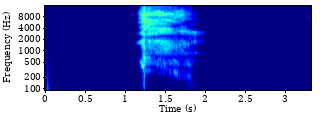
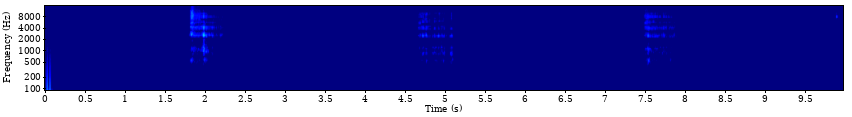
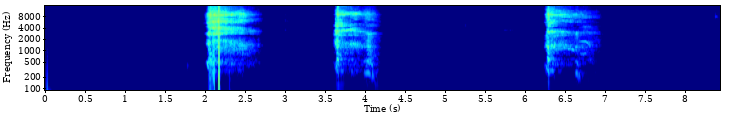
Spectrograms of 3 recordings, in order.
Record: {
  "cough_length": "3.3 s",
  "cough_amplitude": 1021,
  "cough_signal_mean_std_ratio": 0.31,
  "exhalation_length": "10.0 s",
  "exhalation_amplitude": 54,
  "exhalation_signal_mean_std_ratio": 0.21,
  "three_cough_length": "8.4 s",
  "three_cough_amplitude": 10573,
  "three_cough_signal_mean_std_ratio": 0.25,
  "survey_phase": "beta (2021-08-13 to 2022-03-07)",
  "age": "45-64",
  "gender": "Male",
  "wearing_mask": "No",
  "symptom_cough_any": true,
  "symptom_onset": "12 days",
  "smoker_status": "Ex-smoker",
  "respiratory_condition_asthma": true,
  "respiratory_condition_other": false,
  "recruitment_source": "REACT",
  "submission_delay": "2 days",
  "covid_test_result": "Negative",
  "covid_test_method": "RT-qPCR",
  "influenza_a_test_result": "Negative",
  "influenza_b_test_result": "Negative"
}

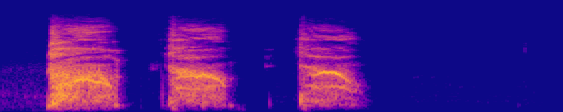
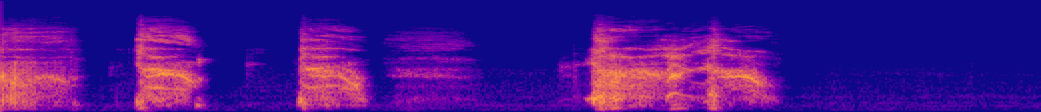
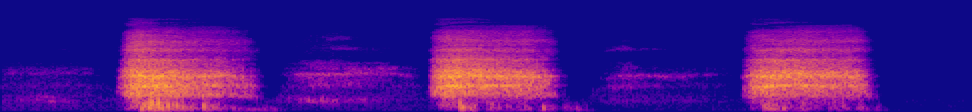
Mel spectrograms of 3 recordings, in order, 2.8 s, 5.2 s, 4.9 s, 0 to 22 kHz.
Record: {
  "three_cough_length": "2.8 s",
  "three_cough_amplitude": 29229,
  "three_cough_signal_mean_std_ratio": 0.47,
  "cough_length": "5.2 s",
  "cough_amplitude": 20897,
  "cough_signal_mean_std_ratio": 0.49,
  "exhalation_length": "4.9 s",
  "exhalation_amplitude": 27484,
  "exhalation_signal_mean_std_ratio": 0.48,
  "survey_phase": "alpha (2021-03-01 to 2021-08-12)",
  "age": "18-44",
  "gender": "Male",
  "wearing_mask": "No",
  "symptom_cough_any": true,
  "symptom_fatigue": true,
  "symptom_headache": true,
  "symptom_change_to_sense_of_smell_or_taste": true,
  "symptom_loss_of_taste": true,
  "smoker_status": "Current smoker (e-cigarettes or vapes only)",
  "respiratory_condition_asthma": false,
  "respiratory_condition_other": false,
  "recruitment_source": "Test and Trace",
  "submission_delay": "3 days",
  "covid_test_result": "Positive",
  "covid_test_method": "LFT"
}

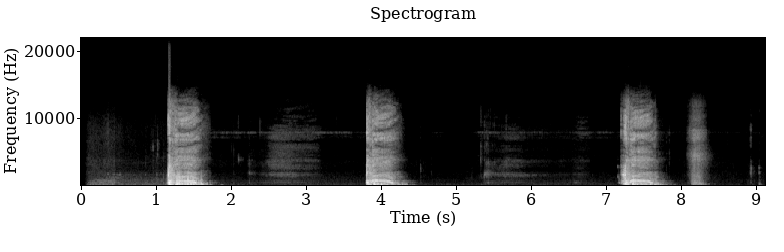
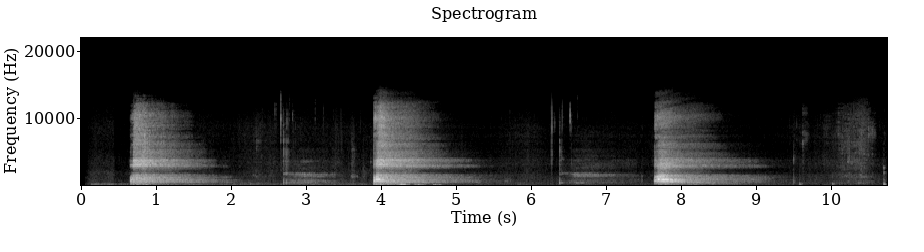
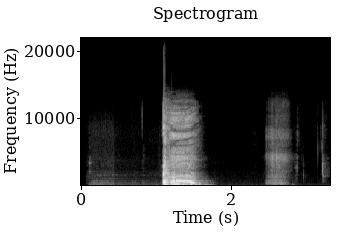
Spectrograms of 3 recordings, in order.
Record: {
  "three_cough_length": "9.1 s",
  "three_cough_amplitude": 32703,
  "three_cough_signal_mean_std_ratio": 0.28,
  "exhalation_length": "10.8 s",
  "exhalation_amplitude": 17536,
  "exhalation_signal_mean_std_ratio": 0.27,
  "cough_length": "3.3 s",
  "cough_amplitude": 32767,
  "cough_signal_mean_std_ratio": 0.3,
  "survey_phase": "beta (2021-08-13 to 2022-03-07)",
  "age": "18-44",
  "gender": "Male",
  "wearing_mask": "No",
  "symptom_new_continuous_cough": true,
  "symptom_sore_throat": true,
  "symptom_fatigue": true,
  "symptom_other": true,
  "symptom_onset": "3 days",
  "smoker_status": "Never smoked",
  "respiratory_condition_asthma": false,
  "respiratory_condition_other": false,
  "recruitment_source": "Test and Trace",
  "submission_delay": "1 day",
  "covid_test_result": "Positive",
  "covid_test_method": "RT-qPCR",
  "covid_ct_value": 20.3,
  "covid_ct_gene": "ORF1ab gene",
  "covid_ct_mean": 21.0,
  "covid_viral_load": "130000 copies/ml",
  "covid_viral_load_category": "Low viral load (10K-1M copies/ml)"
}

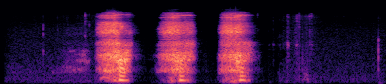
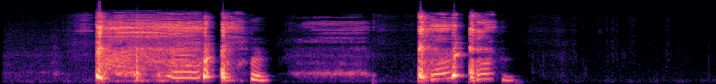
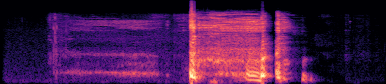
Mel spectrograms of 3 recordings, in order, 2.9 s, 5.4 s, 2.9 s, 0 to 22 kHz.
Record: {
  "exhalation_length": "2.9 s",
  "exhalation_amplitude": 20636,
  "exhalation_signal_mean_std_ratio": 0.38,
  "three_cough_length": "5.4 s",
  "three_cough_amplitude": 32759,
  "three_cough_signal_mean_std_ratio": 0.33,
  "cough_length": "2.9 s",
  "cough_amplitude": 32768,
  "cough_signal_mean_std_ratio": 0.26,
  "survey_phase": "beta (2021-08-13 to 2022-03-07)",
  "age": "18-44",
  "gender": "Female",
  "wearing_mask": "No",
  "symptom_cough_any": true,
  "symptom_runny_or_blocked_nose": true,
  "symptom_sore_throat": true,
  "symptom_fatigue": true,
  "symptom_headache": true,
  "symptom_onset": "4 days",
  "smoker_status": "Never smoked",
  "respiratory_condition_asthma": false,
  "respiratory_condition_other": false,
  "recruitment_source": "Test and Trace",
  "submission_delay": "1 day",
  "covid_test_result": "Positive",
  "covid_test_method": "RT-qPCR",
  "covid_ct_value": 16.9,
  "covid_ct_gene": "N gene"
}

